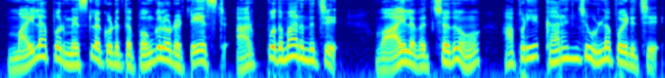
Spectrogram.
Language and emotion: Tamil, happy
